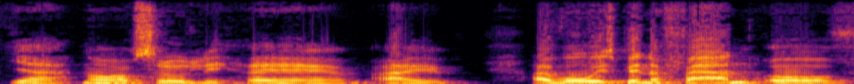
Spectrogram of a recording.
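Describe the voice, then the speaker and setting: A man's voice: medium pitch, fairly even intonation, unhurried. A man, a Spanish speaker, answering casually and reflectively as a podcast guest. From Venezuela. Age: late 20s.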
